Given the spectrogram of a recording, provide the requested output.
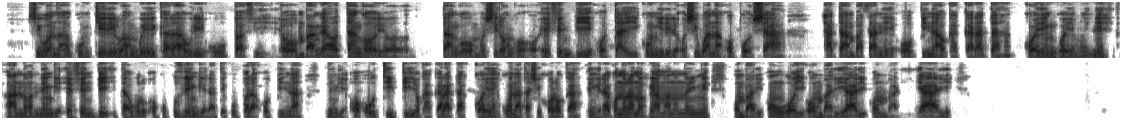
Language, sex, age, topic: Oshiwambo, male, 25-35, finance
